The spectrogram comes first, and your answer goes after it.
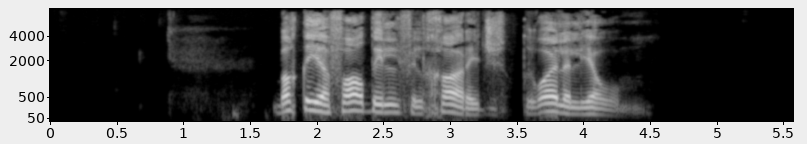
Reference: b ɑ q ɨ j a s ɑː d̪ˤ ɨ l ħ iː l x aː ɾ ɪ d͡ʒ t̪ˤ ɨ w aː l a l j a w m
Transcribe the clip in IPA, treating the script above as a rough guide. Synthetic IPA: b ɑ q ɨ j a f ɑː d̪ˤ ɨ l f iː l x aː ɾ ɪ d͡ʒ t̪ˤ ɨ w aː l a l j a w m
